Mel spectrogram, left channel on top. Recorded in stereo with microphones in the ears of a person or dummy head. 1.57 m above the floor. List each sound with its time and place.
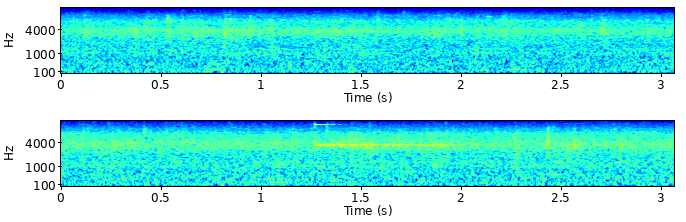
1.3 s a bicycle bell: 50° right (ahead or behind)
